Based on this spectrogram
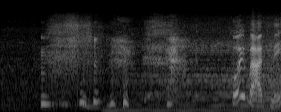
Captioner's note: softly Laughing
